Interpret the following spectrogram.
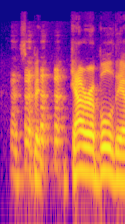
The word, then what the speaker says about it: Garibaldi: how it's pronounced era emphasis on the third syllable baldi garibaldi um anyway my game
